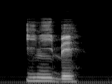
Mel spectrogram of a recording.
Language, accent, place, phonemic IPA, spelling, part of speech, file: French, France, Lyon, /i.ni.be/, inhiber, verb, LL-Q150 (fra)-inhiber.wav
- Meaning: to inhibit (to hinder; to restrain)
